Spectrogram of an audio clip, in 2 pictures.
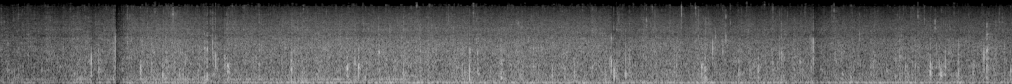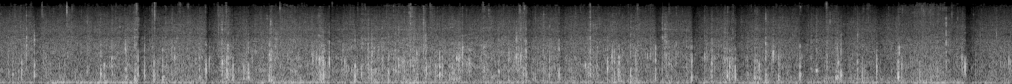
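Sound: rain falling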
